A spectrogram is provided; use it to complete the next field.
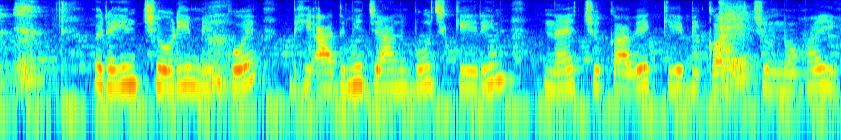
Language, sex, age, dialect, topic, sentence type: Magahi, female, 25-30, Southern, banking, statement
